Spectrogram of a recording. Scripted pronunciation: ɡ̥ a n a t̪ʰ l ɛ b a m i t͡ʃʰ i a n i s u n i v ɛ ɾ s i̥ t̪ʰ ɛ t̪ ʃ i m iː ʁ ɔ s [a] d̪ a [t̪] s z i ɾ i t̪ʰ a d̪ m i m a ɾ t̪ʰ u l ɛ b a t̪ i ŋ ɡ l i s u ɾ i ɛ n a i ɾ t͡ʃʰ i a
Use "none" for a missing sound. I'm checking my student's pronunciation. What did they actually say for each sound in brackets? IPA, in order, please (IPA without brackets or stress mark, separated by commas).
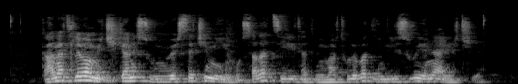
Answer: a, t̪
